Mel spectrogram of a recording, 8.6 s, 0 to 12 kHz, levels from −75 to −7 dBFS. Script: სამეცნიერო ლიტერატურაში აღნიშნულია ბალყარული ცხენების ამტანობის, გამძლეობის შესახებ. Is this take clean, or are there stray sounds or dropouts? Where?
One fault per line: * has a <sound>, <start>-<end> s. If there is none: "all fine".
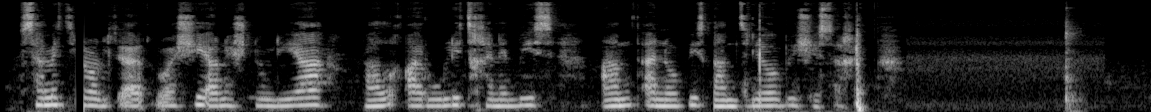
* has a dropout, 0.6-0.6 s
* has a thud, 8.0-8.2 s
